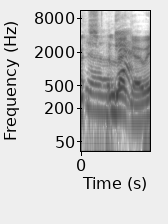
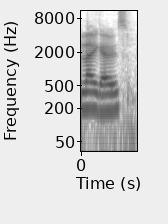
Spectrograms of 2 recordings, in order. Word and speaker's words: Lego: They are officially Lego, just on its Lego. It's like sheep. – It comes from the Denmark word for let's play. – Yeah. – Lego. – It's Lego. It's Lego, but... Americans say Legos.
